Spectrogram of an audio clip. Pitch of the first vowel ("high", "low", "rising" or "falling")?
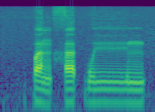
low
